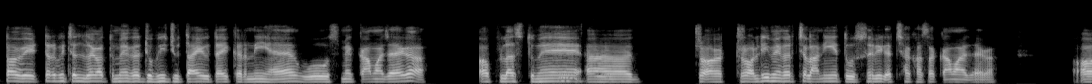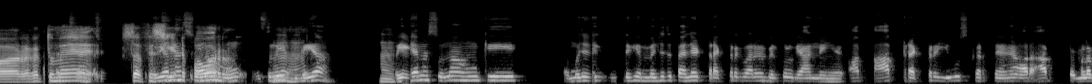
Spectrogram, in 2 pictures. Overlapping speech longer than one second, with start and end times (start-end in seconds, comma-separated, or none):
11.5-14.0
